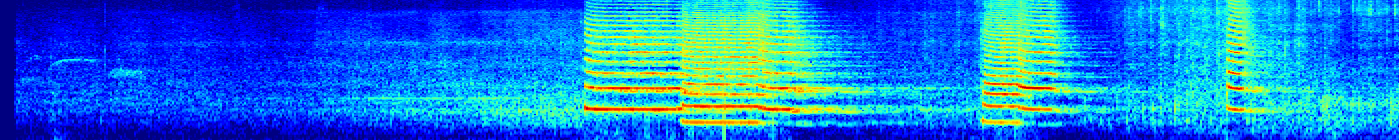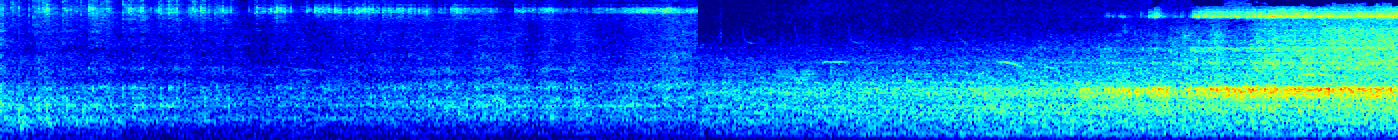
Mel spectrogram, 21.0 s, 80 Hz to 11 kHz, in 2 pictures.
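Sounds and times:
rail rumble: 1.1 - 20.9
two-tone locomotive horn: 4.4 - 8.4, 9.2 - 9.7.

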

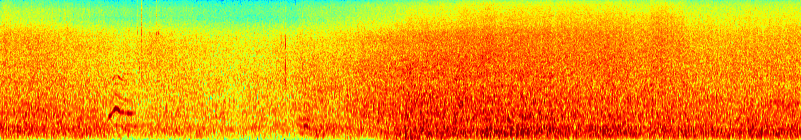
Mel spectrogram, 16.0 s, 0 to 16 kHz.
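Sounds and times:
rough sea surging through rocks: 0.0 - 16.0.

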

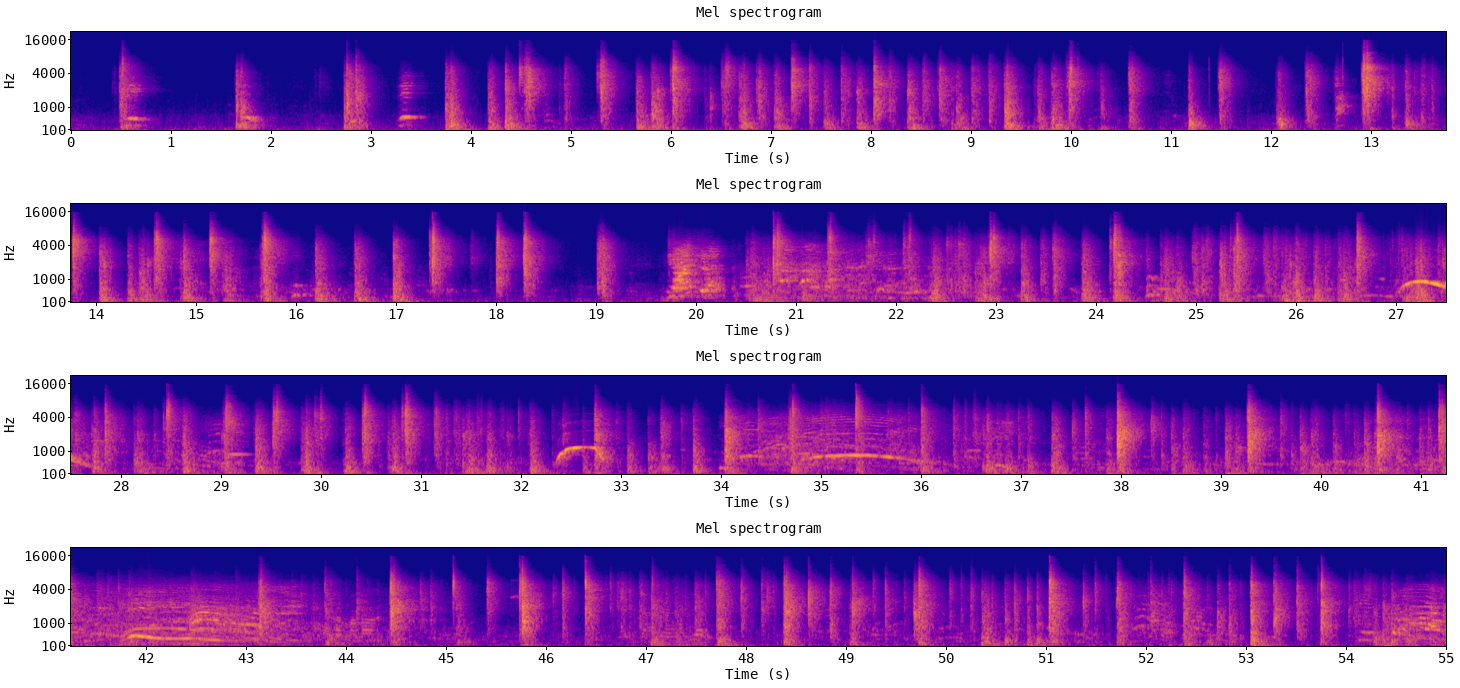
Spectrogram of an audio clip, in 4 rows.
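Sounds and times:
hand claps and body slaps: 2.7 - 3.1, 3.8 - 19.4, 20.5 - 55.0
rhythmic foot stomps: 2.7 - 18.4, 20.4 - 55.0
crowd voices: 18.7 - 30.2, 33.9 - 55.0.

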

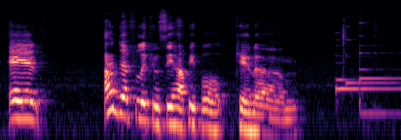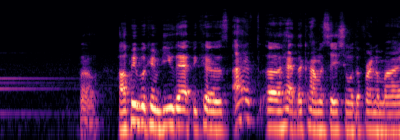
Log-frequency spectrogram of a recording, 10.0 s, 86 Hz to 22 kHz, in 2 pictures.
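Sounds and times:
two-note chime: 4.2 - 6.0.

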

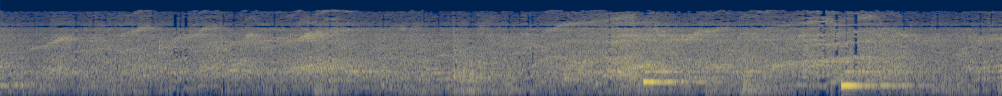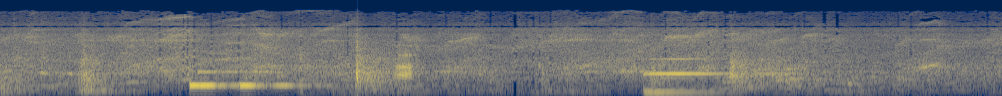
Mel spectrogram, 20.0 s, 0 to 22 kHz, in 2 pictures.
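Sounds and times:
short steady tones: 11.9 - 13.5, 16.5 - 18.2.

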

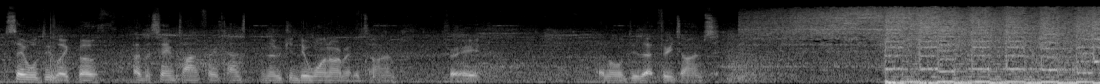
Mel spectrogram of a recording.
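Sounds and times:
electronic dance music: 7.5 - 11.0.

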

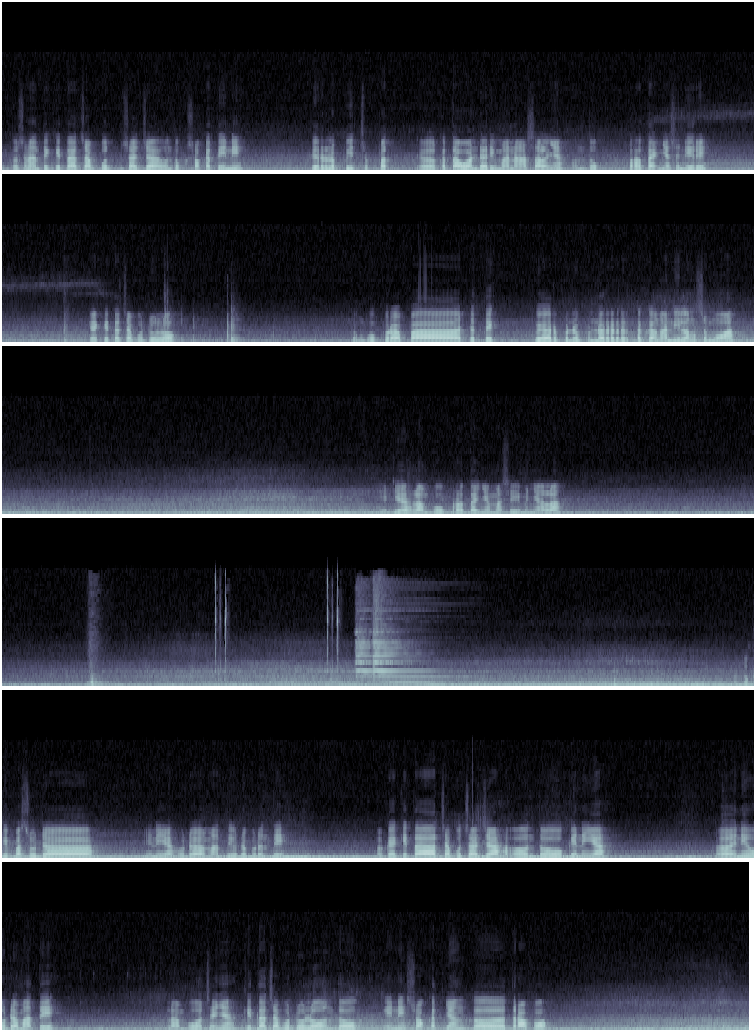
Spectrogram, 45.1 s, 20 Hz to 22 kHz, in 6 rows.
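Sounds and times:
sharp click: 23.4 - 23.7, 24.7 - 24.9, 25.8 - 26.1
mouse clicks: 24.7 - 24.9
bell chime: 25.8 - 27.9.

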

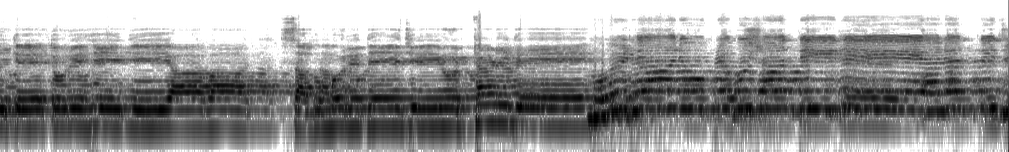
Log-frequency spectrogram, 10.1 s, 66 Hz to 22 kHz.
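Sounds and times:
steady drone: 5.2 - 10.0.

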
